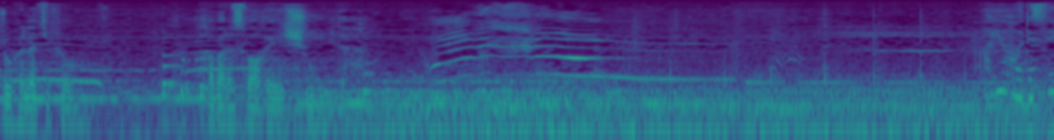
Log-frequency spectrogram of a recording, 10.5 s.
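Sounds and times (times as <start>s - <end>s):
speech: 0.0s - 0.9s, 1.6s - 4.5s, 10.2s - 10.5s
low constant rumble: 0.0s - 10.5s
baby crying in a long wail: 4.2s - 7.4s.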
